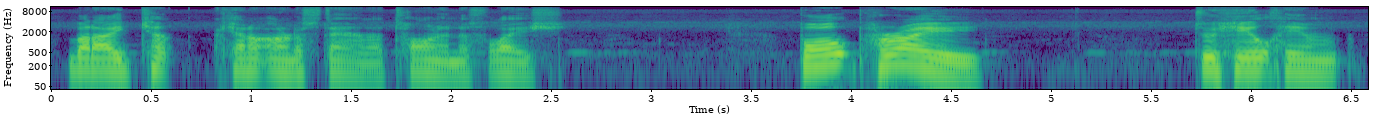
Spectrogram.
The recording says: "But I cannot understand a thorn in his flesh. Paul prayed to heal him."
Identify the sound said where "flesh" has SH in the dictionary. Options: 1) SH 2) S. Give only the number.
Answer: 1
